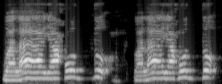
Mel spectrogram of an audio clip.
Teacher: Do itu makhrajnya yaitu ada pada sisi lidah sebelah kiri mengenai ke gigi geraham yang atas. Kiri ya, gigi kiri geraham atas.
